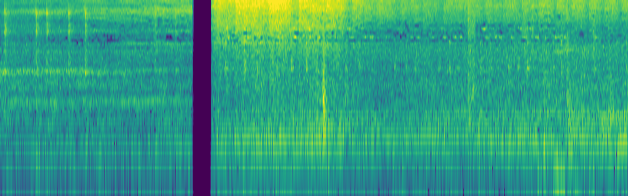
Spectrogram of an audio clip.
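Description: Ride-on miniature live-steam locomotive: light clinks and clicks while it stands, then a loud steam hiss as it runs along the track. This settles into a steady rushing hiss with faint, regular clicks.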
